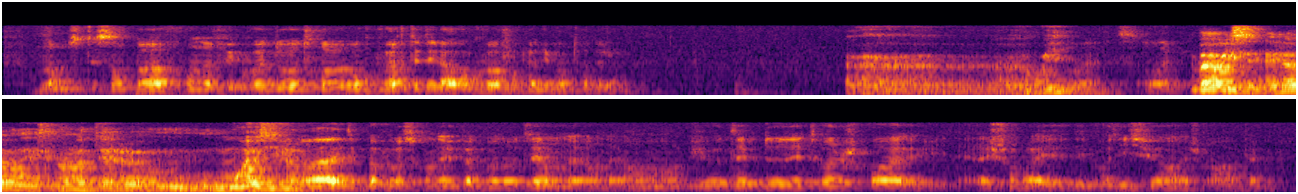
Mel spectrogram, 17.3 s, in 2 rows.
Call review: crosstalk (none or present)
none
